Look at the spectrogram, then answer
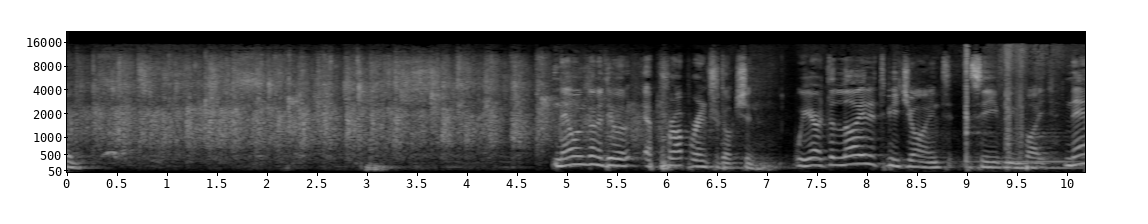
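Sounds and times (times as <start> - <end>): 
speech: 0.0 - 0.3, 4.9 - 10.1
audience applause for guests: 0.0 - 5.9.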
